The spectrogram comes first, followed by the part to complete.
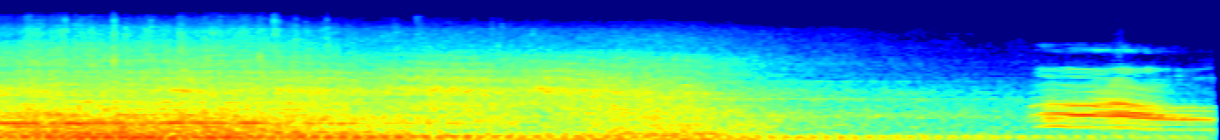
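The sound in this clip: A train rumbles steadily in an animated cartoon chase, a loud continuous roll that eases slightly before a short, wavering horn-like tone sounds near the end.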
